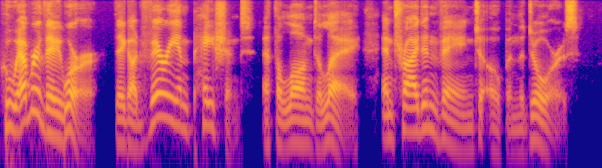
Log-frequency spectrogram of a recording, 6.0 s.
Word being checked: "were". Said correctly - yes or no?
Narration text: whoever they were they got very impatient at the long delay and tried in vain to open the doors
yes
